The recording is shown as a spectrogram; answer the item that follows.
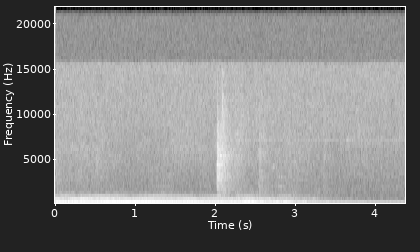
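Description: Violin and 1870 Baptist Streicher grand piano holding a final chord that fades away, dying out a little past three seconds in. A brief soft noise about two seconds in.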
